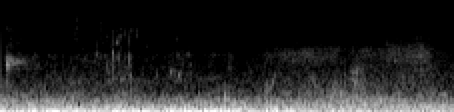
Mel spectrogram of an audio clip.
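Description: Wind rumbling on the microphone, a steady low buffeting noise out on open, choppy water.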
